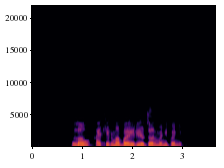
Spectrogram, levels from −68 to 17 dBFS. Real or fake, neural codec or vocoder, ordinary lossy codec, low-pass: fake; codec, 32 kHz, 1.9 kbps, SNAC; MP3, 64 kbps; 10.8 kHz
